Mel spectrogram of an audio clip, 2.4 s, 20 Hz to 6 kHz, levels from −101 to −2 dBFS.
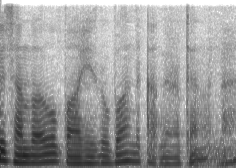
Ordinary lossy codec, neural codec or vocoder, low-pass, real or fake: none; codec, 16 kHz, 0.5 kbps, FunCodec, trained on Chinese and English, 25 frames a second; 5.4 kHz; fake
